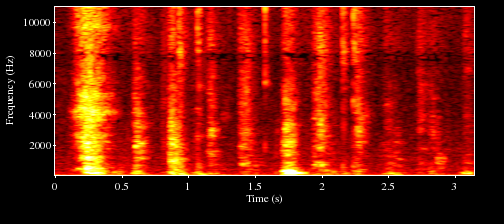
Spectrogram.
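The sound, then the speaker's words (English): A dog named Riley pants in quick, breathy bursts, with a few louder huffs and a faint whimpering edge, continuing steadily for a few seconds without any talking. “Here comes the dog back.”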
